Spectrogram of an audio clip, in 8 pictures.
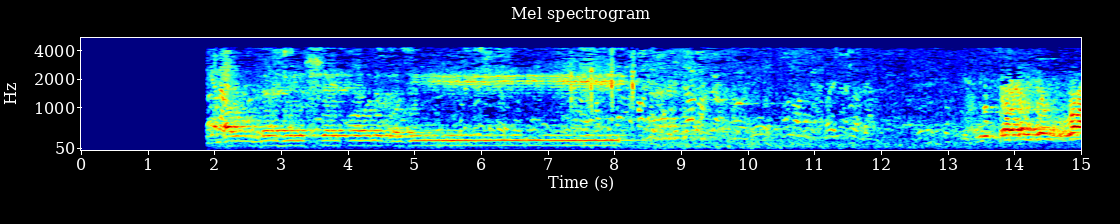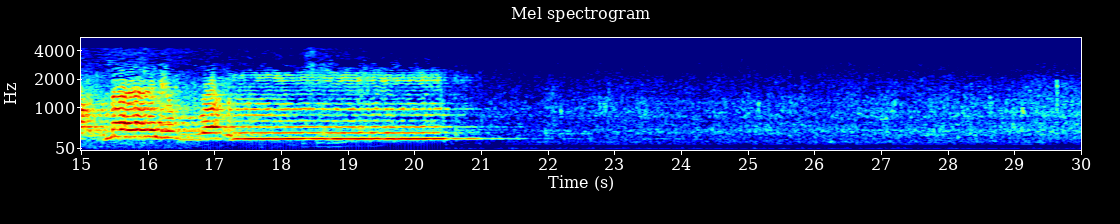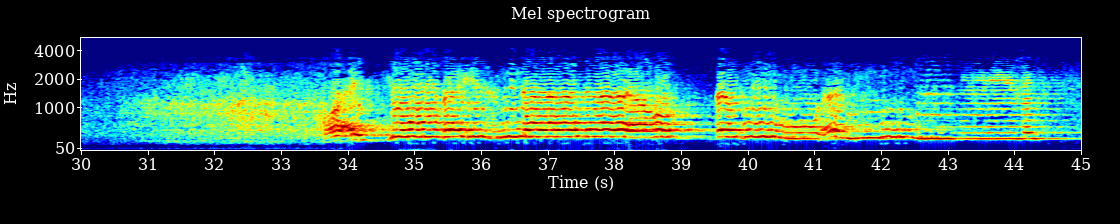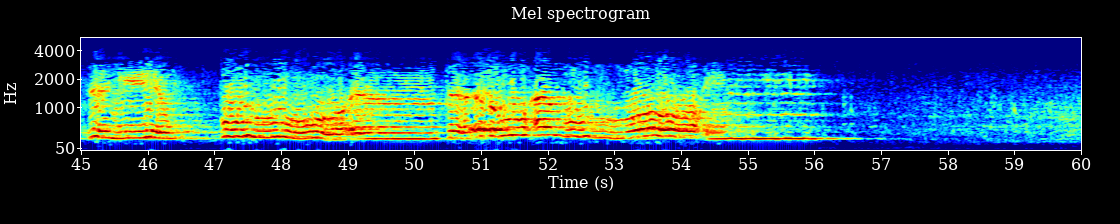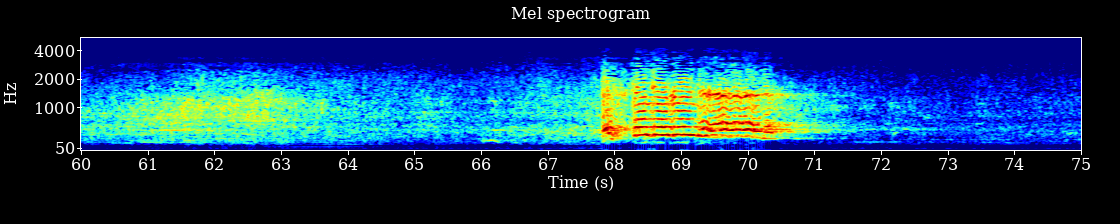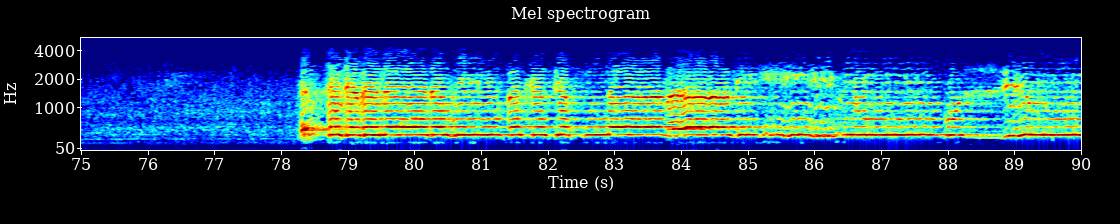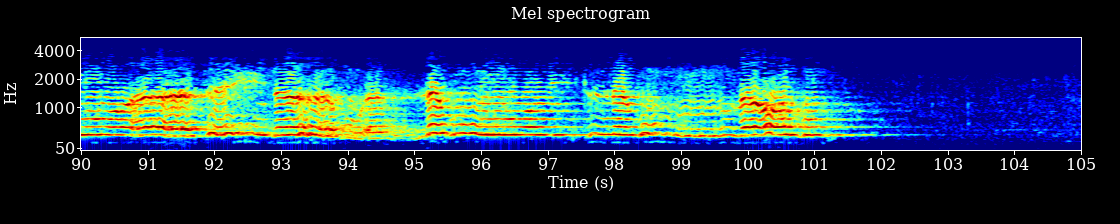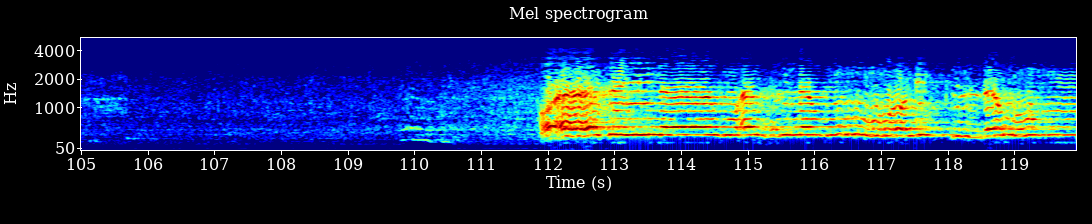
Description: دانلود قرائت سوره انبیا آیات 83 تا آ خر - استاد محمد عمران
